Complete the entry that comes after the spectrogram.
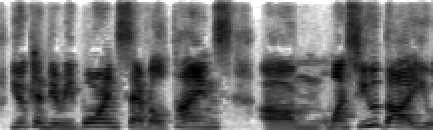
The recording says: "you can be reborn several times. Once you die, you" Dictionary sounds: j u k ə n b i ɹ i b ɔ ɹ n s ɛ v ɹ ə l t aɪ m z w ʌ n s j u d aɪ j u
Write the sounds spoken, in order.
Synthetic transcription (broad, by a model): j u k ə n b i ɹ i b ɔ ɹ n s ɛ v ɹ ə l t aɪ m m w ʌ n s j u d aɪ j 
